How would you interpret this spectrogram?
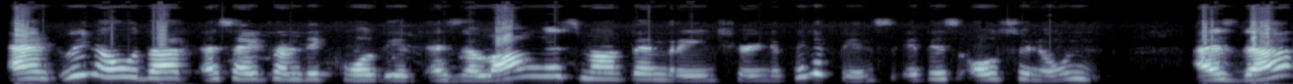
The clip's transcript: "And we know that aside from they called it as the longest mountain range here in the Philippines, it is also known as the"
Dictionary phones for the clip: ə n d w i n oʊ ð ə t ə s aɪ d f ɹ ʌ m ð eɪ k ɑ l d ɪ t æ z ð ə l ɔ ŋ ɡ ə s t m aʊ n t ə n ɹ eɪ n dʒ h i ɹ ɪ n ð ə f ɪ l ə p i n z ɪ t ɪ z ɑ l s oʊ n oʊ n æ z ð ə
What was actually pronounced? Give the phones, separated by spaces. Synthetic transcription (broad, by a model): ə n d w i n oʊ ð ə t ə s aɪ d f ɹ ʌ m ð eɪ k ɑ l d ɪ t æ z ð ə l ɔ ŋ ɡ ə s t m aʊ n t ə n ɹ eɪ n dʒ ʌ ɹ ɪ n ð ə f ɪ l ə p i n s ɪ t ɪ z ɑ l s oʊ n oʊ n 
